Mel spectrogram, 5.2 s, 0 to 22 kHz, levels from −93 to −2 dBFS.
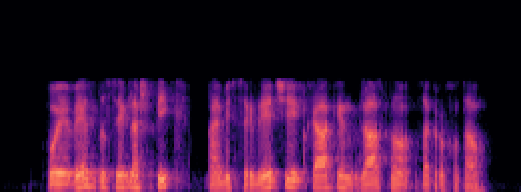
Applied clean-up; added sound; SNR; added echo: neural mask model DeepFilterNet 3.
